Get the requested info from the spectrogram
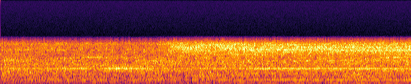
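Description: Steady background hiss with a faint, even hum underneath; no distinct sound stands out.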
